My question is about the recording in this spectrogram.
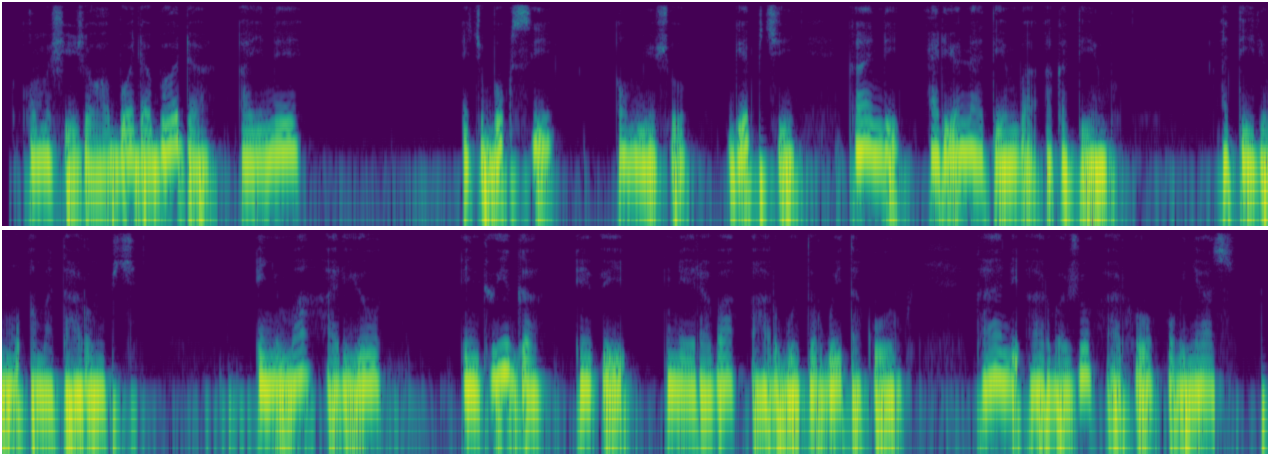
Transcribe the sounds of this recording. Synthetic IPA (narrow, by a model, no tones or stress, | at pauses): o̞muʃḭːʒawabodabo̞ːdaːine̞ | ciboku̥si | omumiːʃo̞̰ | ɡe̞pi̥cikaːndihaɾijo̞nate̞ːmba̰ʔːkatḛːmba | atiːɾimuʔamataːɾo̞̰mupi̥ci̥ | e̞ɲumahaɾijo̞ | entwiːɡaeβḭ | neɾaβaːɦaɾuɡuːtoɾweːtako̞̰ːɾwe̞ | kaːndiʔahaɾuβaʒuha̰ɾiho̞ːβuɲaːt͡si̥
